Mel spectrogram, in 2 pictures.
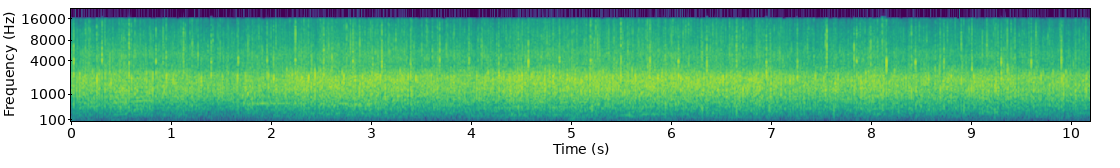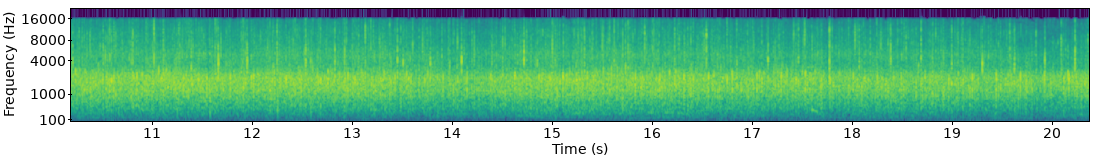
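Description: Audience in a concert hall applauding steadily.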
